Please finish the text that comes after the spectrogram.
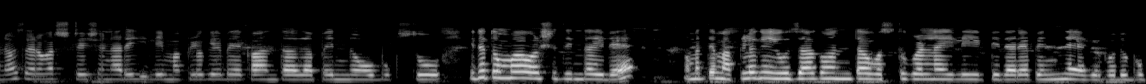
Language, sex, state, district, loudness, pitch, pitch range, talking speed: Kannada, female, Karnataka, Mysore, -18 LUFS, 235 Hz, 225-265 Hz, 110 wpm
